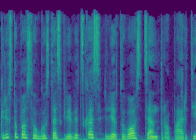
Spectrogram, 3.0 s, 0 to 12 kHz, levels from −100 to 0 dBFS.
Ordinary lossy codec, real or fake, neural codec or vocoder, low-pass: MP3, 64 kbps; fake; vocoder, 48 kHz, 128 mel bands, Vocos; 10.8 kHz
